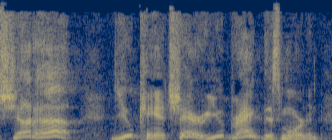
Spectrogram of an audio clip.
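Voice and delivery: put-on high, loud cranky old-timer voice; scolding old timer. Old timer telling off a biker at a meeting, high angry yell. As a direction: imitate an old man yelling someone down. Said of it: "This scrawny little Florida old timer".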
